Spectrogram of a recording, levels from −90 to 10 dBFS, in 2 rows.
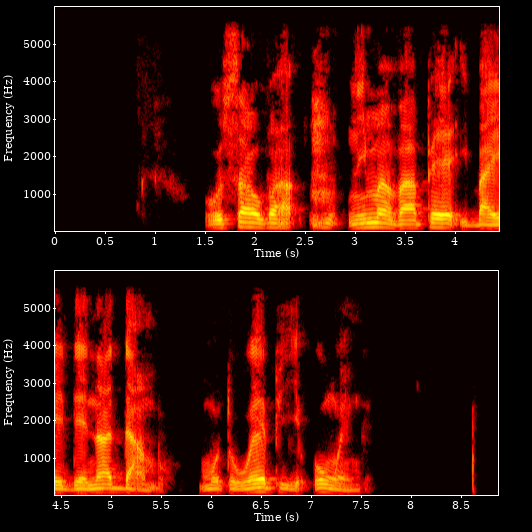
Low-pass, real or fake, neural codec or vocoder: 5.4 kHz; real; none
